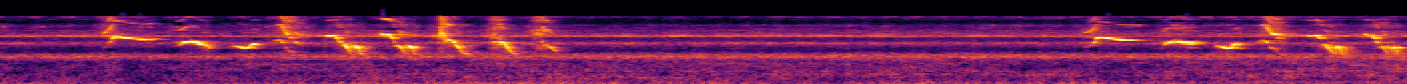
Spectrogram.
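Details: Fighting song of an Oriental magpie-robin: two energetic phrases of whistled slides and fast repeated descending notes, about four per second, separated by a pause, with steady high humming in the background.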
